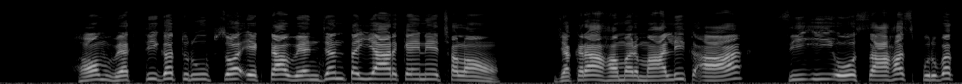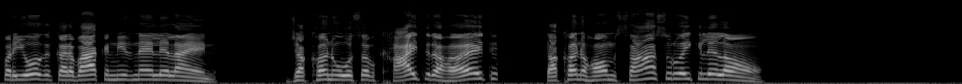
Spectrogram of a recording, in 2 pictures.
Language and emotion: Maithili, fearful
